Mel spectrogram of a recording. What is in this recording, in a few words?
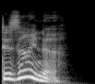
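"designer", British English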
